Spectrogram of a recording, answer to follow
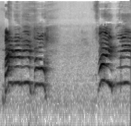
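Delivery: high challenging shout; child's battle cry; kid shout. Acted. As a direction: call him out to fight, high and loud. Kid challenges Bananito in roleplay.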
